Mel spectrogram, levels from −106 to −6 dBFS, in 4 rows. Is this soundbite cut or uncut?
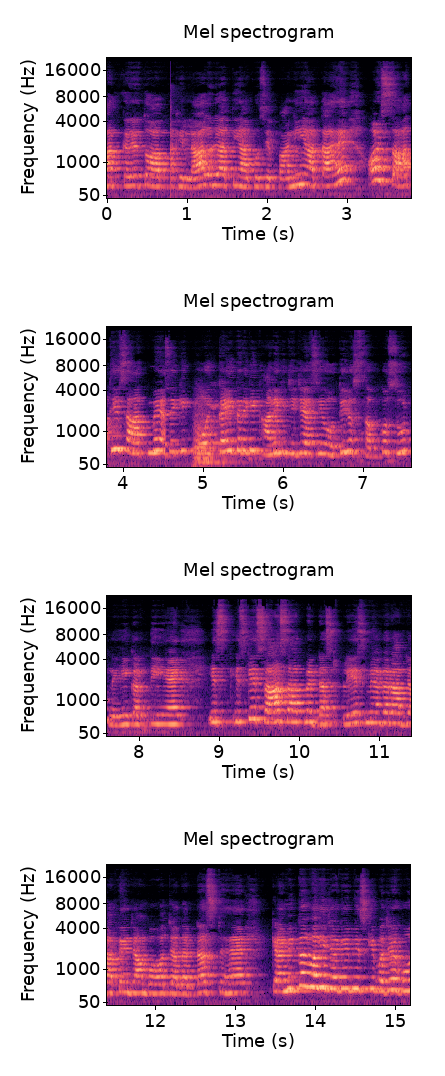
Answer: cut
